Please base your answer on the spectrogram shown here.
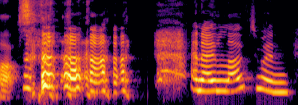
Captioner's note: both laugh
